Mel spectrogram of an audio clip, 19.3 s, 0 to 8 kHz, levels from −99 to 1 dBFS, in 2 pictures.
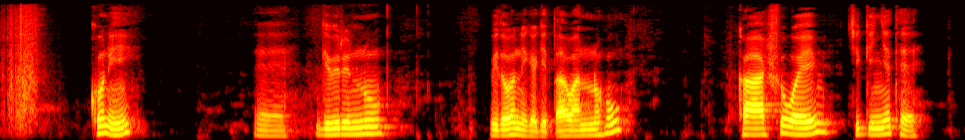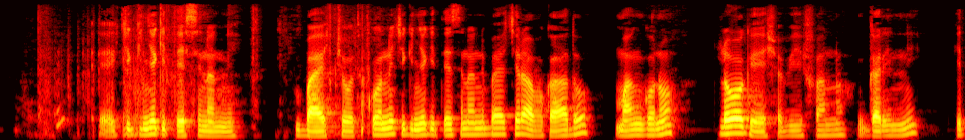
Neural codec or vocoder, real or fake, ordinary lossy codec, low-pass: none; real; MP3, 48 kbps; 7.2 kHz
